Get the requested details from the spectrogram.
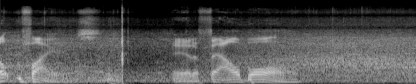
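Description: A bat cracks sharply against a ball.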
